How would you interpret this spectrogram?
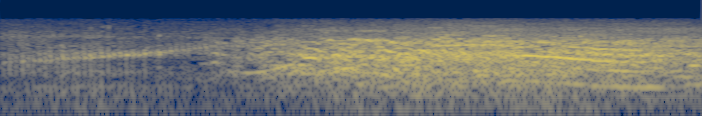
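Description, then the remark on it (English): A man's loud, rasping snore, from the sleeping character George in the radio show My Favorite Husband, swells after a quieter first second into a long, steady, growling rumble that holds to the end, with no talking. “George, make a noise. Snore.”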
